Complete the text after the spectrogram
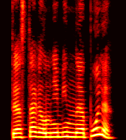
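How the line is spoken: Shout in borrowed voice. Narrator (Russian): крикнула я, забыв, что мой голос теперь Женя

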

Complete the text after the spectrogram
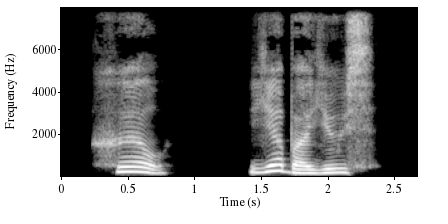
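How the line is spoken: Barely audible confession. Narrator (Russian): призналась едва слышно

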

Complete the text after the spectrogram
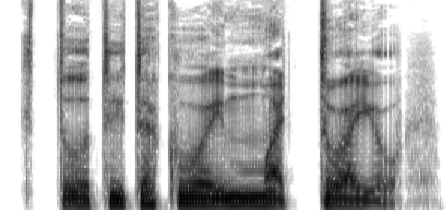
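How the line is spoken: Hissed. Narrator (Russian): прошипел он

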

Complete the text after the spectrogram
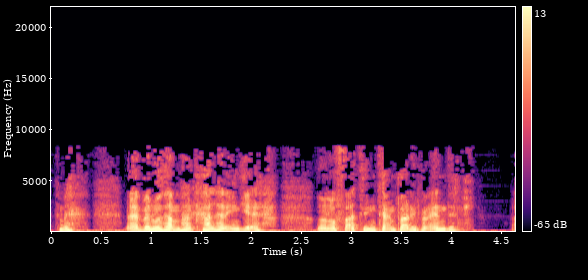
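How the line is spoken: Breathless speech. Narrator (Italian): Ansimava, diceva

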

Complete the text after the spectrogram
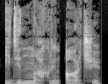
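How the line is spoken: Growled. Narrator (Russian): рыкнула Ярослава

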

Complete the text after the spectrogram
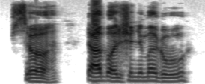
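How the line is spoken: Moaning. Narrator (Russian): простонал он

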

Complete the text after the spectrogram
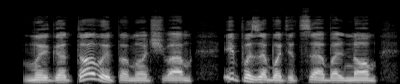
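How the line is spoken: Mocking, smiling. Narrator (Russian): сказал студент, тоже насмешливо улыбаясь

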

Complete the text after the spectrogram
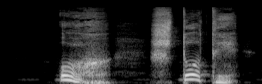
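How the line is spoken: Sudden cry. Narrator (Russian): вскрикнула она, почувствовав его внутри себя

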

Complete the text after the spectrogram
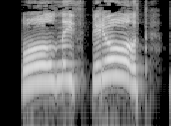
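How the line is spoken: Roaring. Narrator (Russian): взревел адмирал Бум

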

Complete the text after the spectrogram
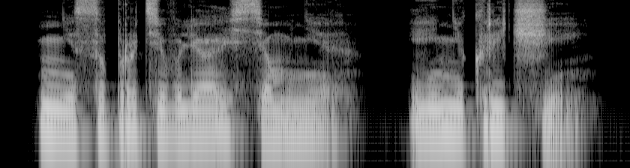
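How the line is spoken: Strained, hoarse voice. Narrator (Russian): сказал хриплым от принуждения голосом

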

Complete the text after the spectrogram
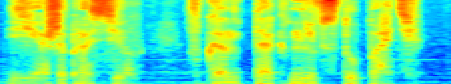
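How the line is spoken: Quiet, very serious. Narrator (Russian): Артем тихо, но очень серьезно произнес

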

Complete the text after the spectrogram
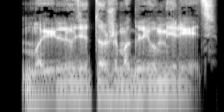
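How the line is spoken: Growled. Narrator (Russian): прорычал Аврелий

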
